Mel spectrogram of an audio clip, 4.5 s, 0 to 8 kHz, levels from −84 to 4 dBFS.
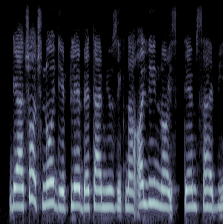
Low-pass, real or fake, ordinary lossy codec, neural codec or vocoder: none; fake; none; codec, 16 kHz, 16 kbps, FreqCodec, smaller model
